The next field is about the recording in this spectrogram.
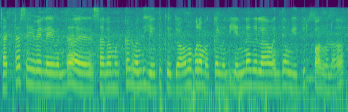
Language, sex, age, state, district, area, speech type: Tamil, female, 18-30, Tamil Nadu, Kanyakumari, rural, spontaneous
